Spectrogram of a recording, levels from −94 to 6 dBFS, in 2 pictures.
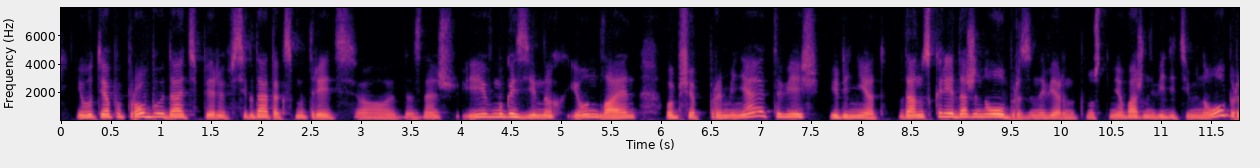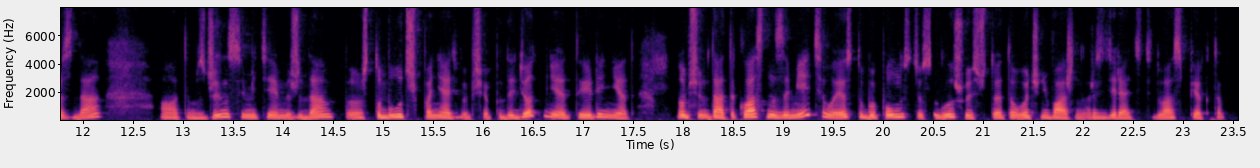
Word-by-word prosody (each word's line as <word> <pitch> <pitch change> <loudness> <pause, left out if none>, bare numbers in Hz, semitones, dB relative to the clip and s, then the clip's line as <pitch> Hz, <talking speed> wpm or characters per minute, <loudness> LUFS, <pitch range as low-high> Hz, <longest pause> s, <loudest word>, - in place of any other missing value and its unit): И 200 - 0
вот 205 +1 +1
я 220 0 +6
попробую, 235 +3 +3
да, 215 0 +4
теперь 195 0 -2
всегда 210 +5 0
так 175 -3 -2
смотреть, 100 - -2
а, 85 0 -4
да, 85 - -9
знаешь, 185 +1 -6
и 235 -6 +1
в 225 - 0
магазинах, 205 -4 +2
и - - -3
онлайн: 195 -2 +2 0.3
вообще, 185 0 0
про 190 - -4
меня 195 +8 +1
эта 250 -4 -2
вещь 220 0 0
или 200 0 +1
нет. 185 -5 -1
Да, 205 -1 +3
ну, 210 - +3
скорее, 255 +2 +3
даже 230 +1 +2
на 225 - +1
образы, 185 -6 +4
наверно, 170 -2 -1
потому 175 +2 -7
что 170 +1 -15
мне 195 -1 -2
важно 200 -1 0
видеть 185 -2 -4
именно 180 0 -1
образ, 280 - +3
да, 185 +6 -2 0.6
а, - - -3
там, 165 -3 -6
с 160 - -4
джинсами 200 +2 0
теми 90 - -2
же, 90 0 -5
да, 215 - 0
пэ 175 - -3
чтобы 185 +2 +1
лучше 215 +1 +1
понять, 190 -2 -1
вообще, 170 -4 -8
подойдет 180 - +1
мне 240 -9 +1
это 175 - -3
или 195 +4 +2
нет. 180 -7 -2 0.4
В - - 0
общем, 200 0 +1
да, 195 -1 +4
ты - - -5
классно 220 0 +4
заметила, 210 - +2
я 180 - +4
с - - -12
тобой 195 -3 0
полностью 215 0 0
соглашусь, 195 -2 0
что 175 - -5
это 180 +1 -1
очень 180 -1 -1
важно- 170 -2 0
разделять 175 +1 -2
эти - - -20
два - - 0
аспекта. - - -6
195 Hz, 190 wpm, -23 LUFS, 180-220 Hz, 0.6 s, я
